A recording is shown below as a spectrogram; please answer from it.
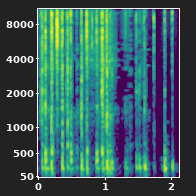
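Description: Typing on a computer keyboard: a quick, irregular run of key clicks that thins out after about a second.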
